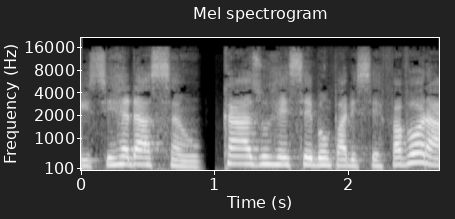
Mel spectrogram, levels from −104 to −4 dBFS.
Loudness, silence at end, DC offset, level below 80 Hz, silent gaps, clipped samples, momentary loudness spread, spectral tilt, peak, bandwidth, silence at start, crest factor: -15 LUFS; 0 s; under 0.1%; -44 dBFS; 0.95-0.99 s; under 0.1%; 5 LU; -4.5 dB/octave; -2 dBFS; 16.5 kHz; 0 s; 12 dB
